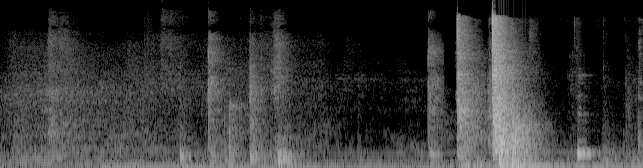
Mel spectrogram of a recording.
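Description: A few light knocks and handling noises over a low steady hum, then a loud sharp thump like a door shutting about five seconds in.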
